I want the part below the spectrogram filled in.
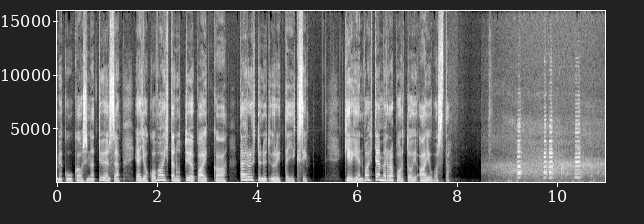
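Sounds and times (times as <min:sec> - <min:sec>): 
speech: 0:00.0 - 0:08.0
steady rumble of traffic: 0:08.5 - 0:10.9
passing car horns honking in short bursts: 0:08.6 - 0:10.9.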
